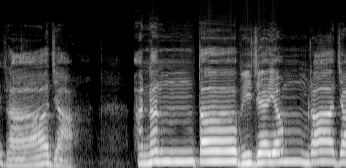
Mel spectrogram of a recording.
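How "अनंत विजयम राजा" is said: अनंत with a light short न, slow and higher; Sanskrit pronunciation. Shown as a demonstration. Teacher demonstrates the first quarter slowly to students. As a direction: sound out अनंत विजयम राजा slowly, राजा in full. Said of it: "राजा आप पूरा पूरा पढ़ेंगे".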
